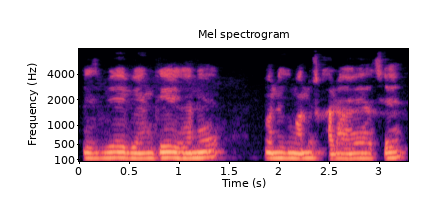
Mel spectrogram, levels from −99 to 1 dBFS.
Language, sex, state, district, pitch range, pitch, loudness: Bengali, male, West Bengal, Malda, 135-145 Hz, 140 Hz, -21 LUFS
